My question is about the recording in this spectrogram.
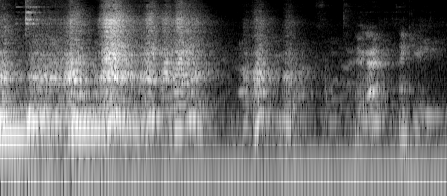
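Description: Harmonica with a small acoustic guitar closing out a song: a held harmonica chord, a loud bright flourish about a second in, then the playing drops away and quieter voices carry on.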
